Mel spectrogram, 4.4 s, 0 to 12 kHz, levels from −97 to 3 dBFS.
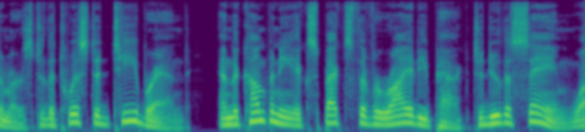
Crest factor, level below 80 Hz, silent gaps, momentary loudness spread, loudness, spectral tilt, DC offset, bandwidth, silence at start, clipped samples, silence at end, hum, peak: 14 dB; -44 dBFS; none; 7 LU; -21 LUFS; -6 dB/octave; under 0.1%; 12 kHz; 0 s; under 0.1%; 0 s; none; -6 dBFS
